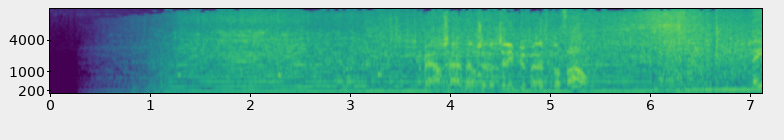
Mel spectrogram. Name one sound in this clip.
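A rally car engine idles and revs loudly.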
